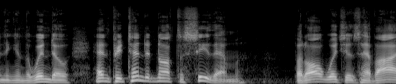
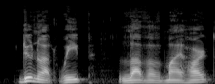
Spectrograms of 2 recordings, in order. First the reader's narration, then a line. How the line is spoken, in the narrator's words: said the boy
